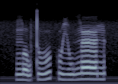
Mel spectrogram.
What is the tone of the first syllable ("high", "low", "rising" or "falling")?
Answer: low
